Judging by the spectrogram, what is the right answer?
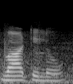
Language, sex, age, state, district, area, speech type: Telugu, female, 18-30, Telangana, Khammam, urban, spontaneous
